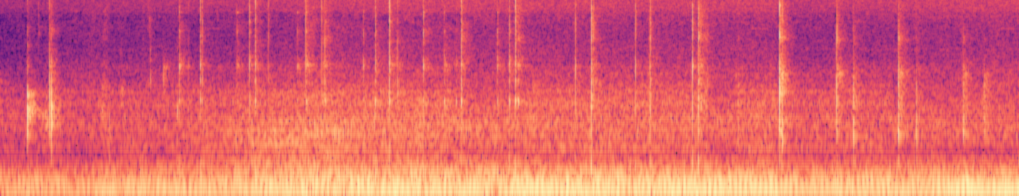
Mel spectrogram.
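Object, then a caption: Aerosol can with plastic cap. Long nails tap the white plastic cap and the body of a pink aerosol can, making sharp, dry clicks spaced irregularly over a steady low hum. Each tap is brief, with no ring.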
